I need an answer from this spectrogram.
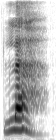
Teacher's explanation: فان وقفنا على كلمه له يزول مد الصله ونقف على الهاء بالسكون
